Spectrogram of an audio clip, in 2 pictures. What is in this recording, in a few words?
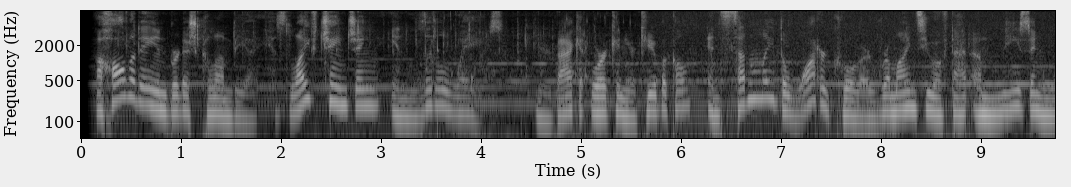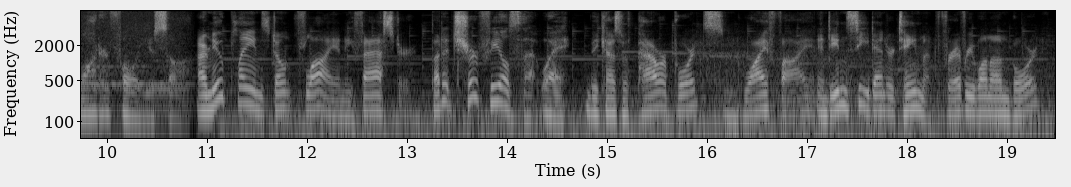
commercial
